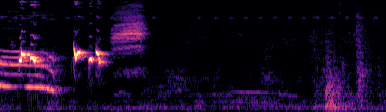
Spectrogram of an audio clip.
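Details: Song of a sooty-headed bulbul in full voice, played as a lure for a bird reluctant to sing: a falling whistle and quick liquid phrases in the first second, a brief rustle, then near silence.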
